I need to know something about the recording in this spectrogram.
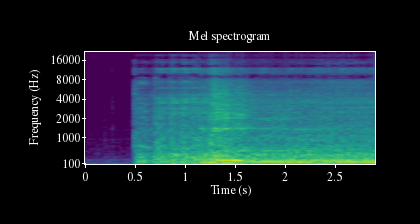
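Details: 2023 Sea-Doo Spark Trixx at 10 hours, after a crank-no-start fix with parts bolted back to torque spec: silence, then the engine catches cleanly, revs up and settles into a smooth, even run; starts and runs normally.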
